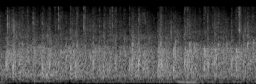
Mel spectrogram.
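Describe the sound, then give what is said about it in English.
An audience breaks into steady, sustained welcome applause for a woman being extended the right hand of Christian fellowship, dense clapping holding at an even loudness throughout with no voices standing out. “Let's give her a welcome applause.”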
